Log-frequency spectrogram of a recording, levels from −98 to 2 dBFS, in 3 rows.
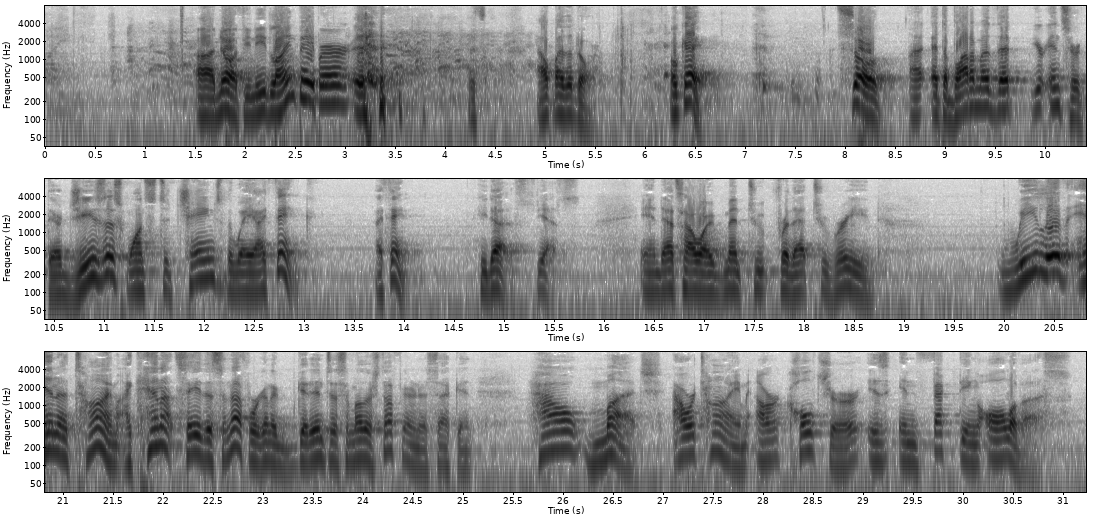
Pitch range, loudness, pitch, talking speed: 110-170 Hz, -13 LUFS, 125 Hz, 150 wpm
